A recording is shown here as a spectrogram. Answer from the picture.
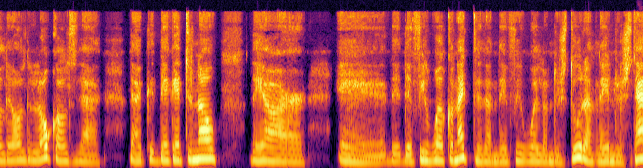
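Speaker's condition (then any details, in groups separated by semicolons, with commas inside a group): No condition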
